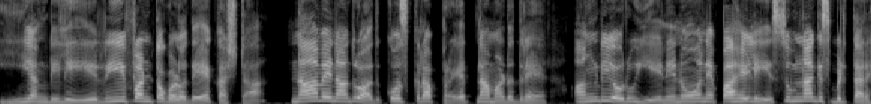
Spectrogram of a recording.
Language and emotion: Kannada, disgusted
